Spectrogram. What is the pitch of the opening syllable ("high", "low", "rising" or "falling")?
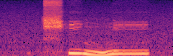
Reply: falling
